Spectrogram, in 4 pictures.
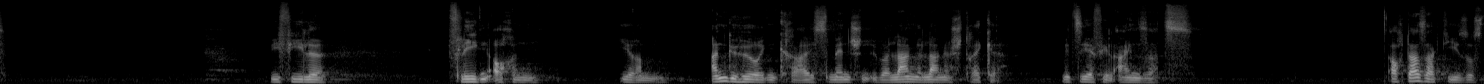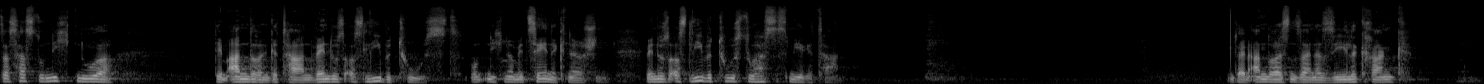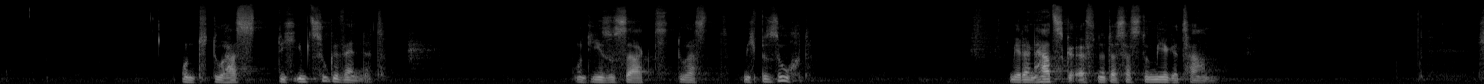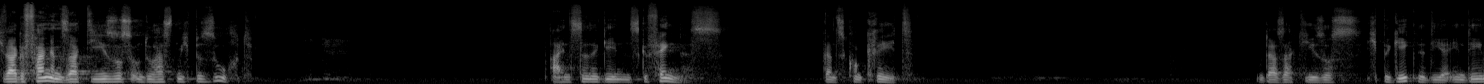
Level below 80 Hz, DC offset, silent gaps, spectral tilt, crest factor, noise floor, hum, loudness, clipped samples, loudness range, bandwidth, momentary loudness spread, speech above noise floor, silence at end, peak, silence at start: -74 dBFS; under 0.1%; none; -4 dB/octave; 28 dB; -68 dBFS; none; -34 LUFS; under 0.1%; 11 LU; over 20 kHz; 19 LU; 35 dB; 0 s; -8 dBFS; 0 s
